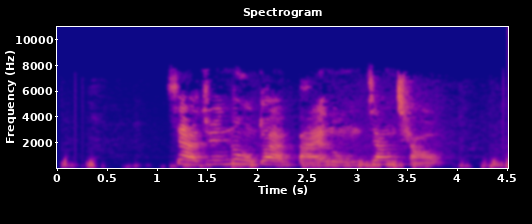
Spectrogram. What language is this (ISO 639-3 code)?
zho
